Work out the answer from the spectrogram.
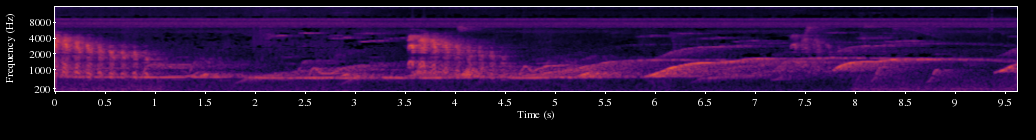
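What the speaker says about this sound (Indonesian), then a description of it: "Ternyata suara aneh itu berasal dari burung cirik-cirik kembang." A large cirik-cirik kumbang bird gives loud, rising, whooping siren-like calls, repeated and overlapping, with sharp chirps early on over a steady high-pitched insect drone.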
